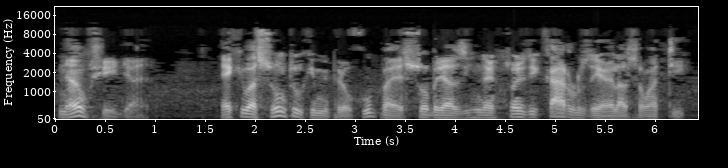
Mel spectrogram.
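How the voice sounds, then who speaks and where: A man's voice: low-pitched, very animated, moderate pace, slightly rough, full character voice. An actor playing a kindly, frank older priest in a radio drama, formal and fatherly. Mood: fatherly, concerned.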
